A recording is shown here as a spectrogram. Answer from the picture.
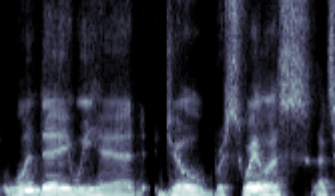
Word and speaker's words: Brusuelas: And one day we had Joe Brusuelas, that's how he pronounces it, the chief economist for RSM, talk about the world's economy.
